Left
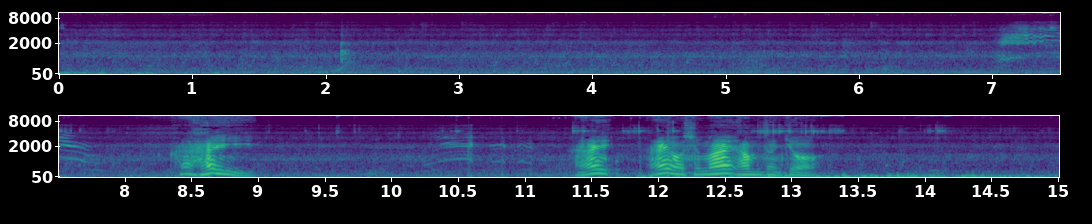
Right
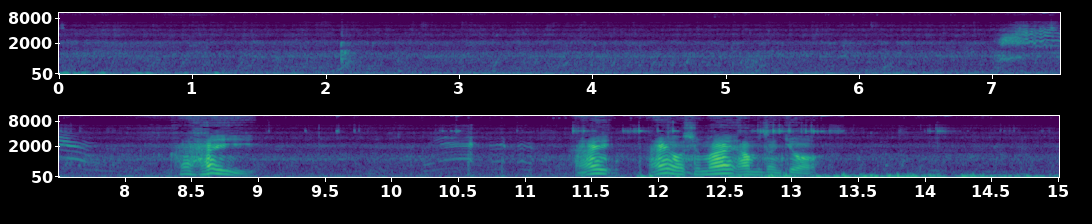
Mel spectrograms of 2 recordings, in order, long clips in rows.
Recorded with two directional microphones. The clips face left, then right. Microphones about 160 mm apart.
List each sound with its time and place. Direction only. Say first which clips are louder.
8.4 s speech: left 1 dB; 20° right (ahead or behind)
10.4 s a sound: even; 10° right (ahead or behind)
11.3 s speech: left 1 dB; 15° right (ahead or behind)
